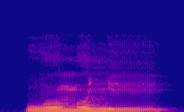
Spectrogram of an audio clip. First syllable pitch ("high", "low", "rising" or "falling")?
high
